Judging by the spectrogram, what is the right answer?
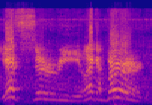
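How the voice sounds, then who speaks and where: Blustery middle-aged newspaper boss, radio drama. Sharp bright tone, swooping delivery, breezy enthusiasm, slight background noise. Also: male voice, lively intonation, takes it slowly, full character voice, rough recording. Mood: cheerfully bossy. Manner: booming, enthusiastic, careless with details. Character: blustery, excitable male newspaper boss, cheerfully scatterbrained. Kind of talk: period radio drama acting.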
